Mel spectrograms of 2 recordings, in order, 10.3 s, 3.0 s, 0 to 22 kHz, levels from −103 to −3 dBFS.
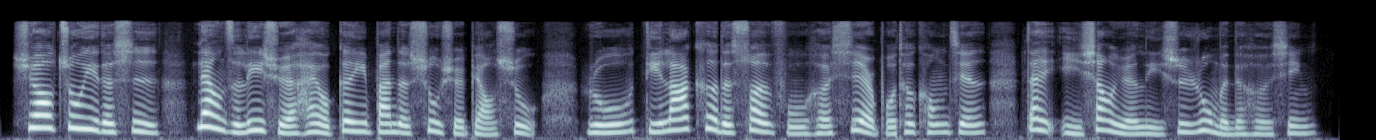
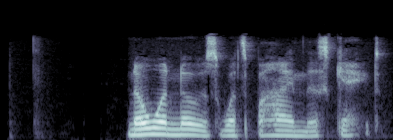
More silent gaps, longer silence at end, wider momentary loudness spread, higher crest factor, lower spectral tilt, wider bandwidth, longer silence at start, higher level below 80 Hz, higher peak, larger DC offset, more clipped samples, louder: neither; first, 0.45 s vs 0.1 s; about the same, 11 LU vs 10 LU; about the same, 18 dB vs 20 dB; about the same, -4.5 dB/octave vs -5 dB/octave; first, 12 kHz vs 8.2 kHz; second, 0.1 s vs 0.95 s; first, -58 dBFS vs -64 dBFS; first, 0 dBFS vs -4 dBFS; neither; neither; about the same, -20 LUFS vs -22 LUFS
